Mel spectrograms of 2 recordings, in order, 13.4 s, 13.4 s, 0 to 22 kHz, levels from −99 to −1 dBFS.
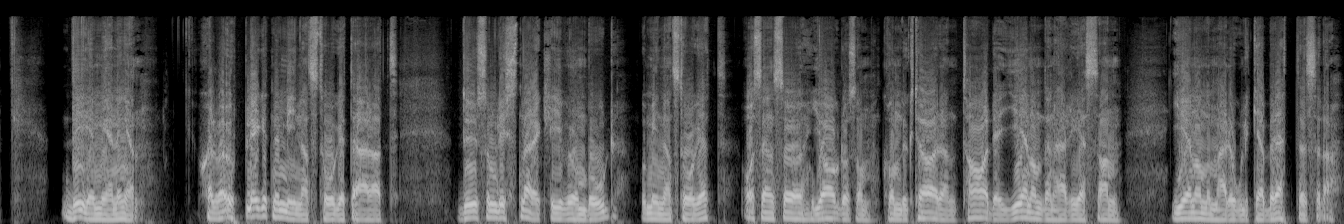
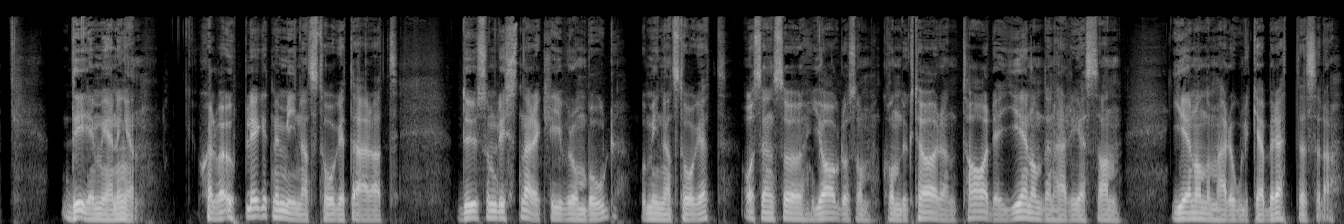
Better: second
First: distortion; heavy; 18% of the sound clipped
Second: none

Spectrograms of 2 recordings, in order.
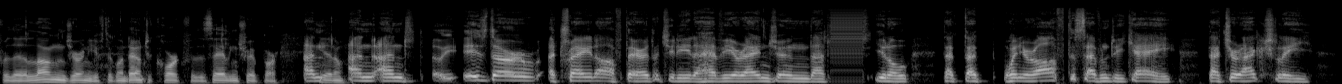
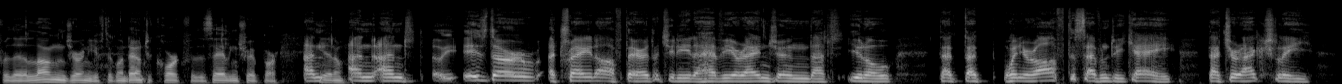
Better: second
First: audio freezing; at 8.5 s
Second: none

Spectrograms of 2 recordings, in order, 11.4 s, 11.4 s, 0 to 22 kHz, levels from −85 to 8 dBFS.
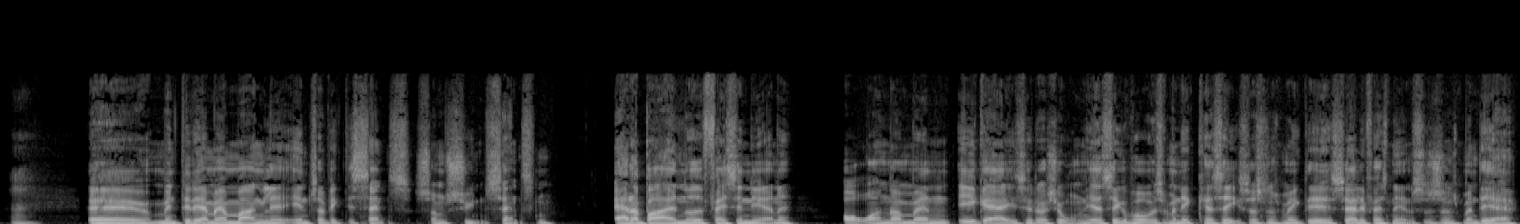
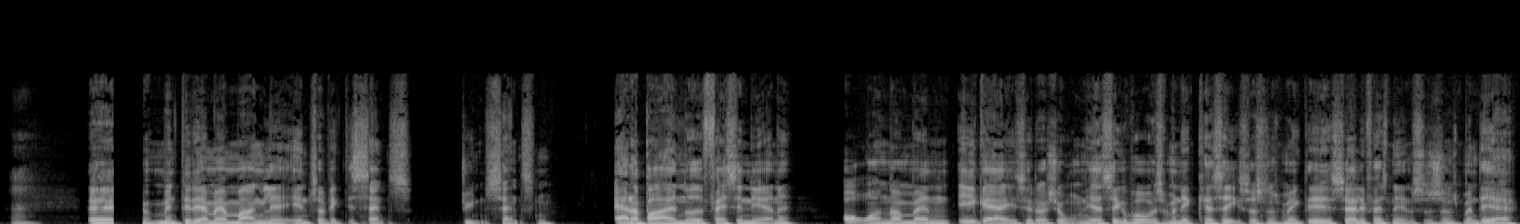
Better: first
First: none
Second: audio cutting out; at 1 s and at 3 s

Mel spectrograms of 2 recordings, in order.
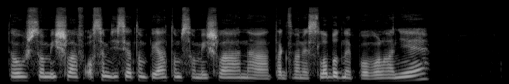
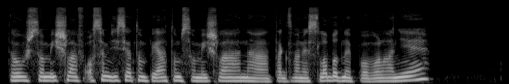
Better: second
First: thin; very; fading below 400 Hz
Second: none

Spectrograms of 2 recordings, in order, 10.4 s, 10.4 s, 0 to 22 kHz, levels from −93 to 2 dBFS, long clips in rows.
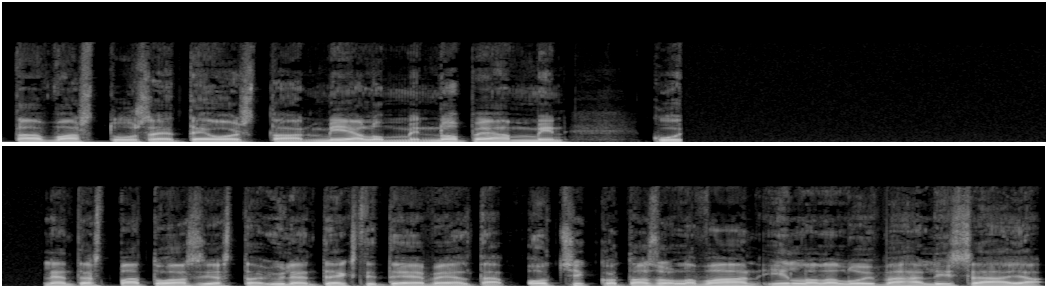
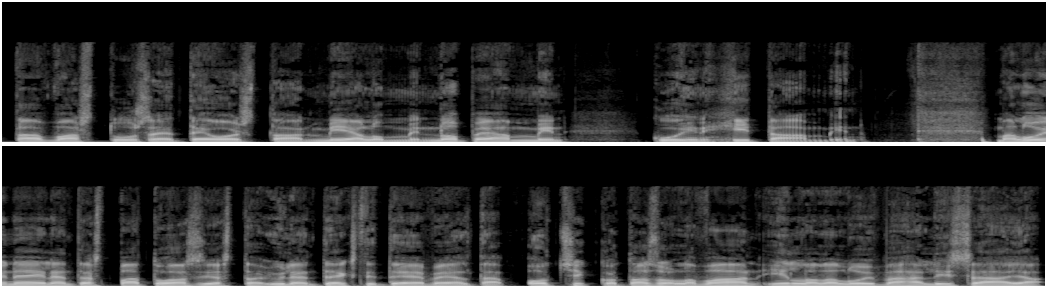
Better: second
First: audio cutting out; at 3.5 s for 2 s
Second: none

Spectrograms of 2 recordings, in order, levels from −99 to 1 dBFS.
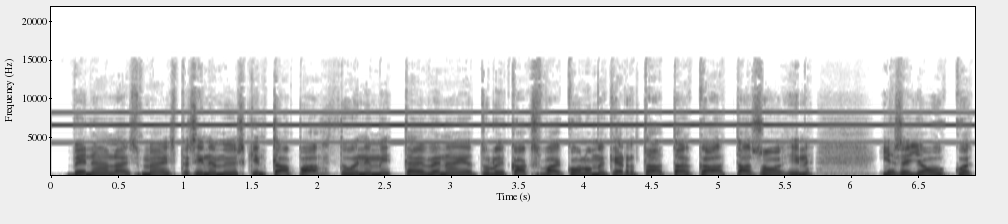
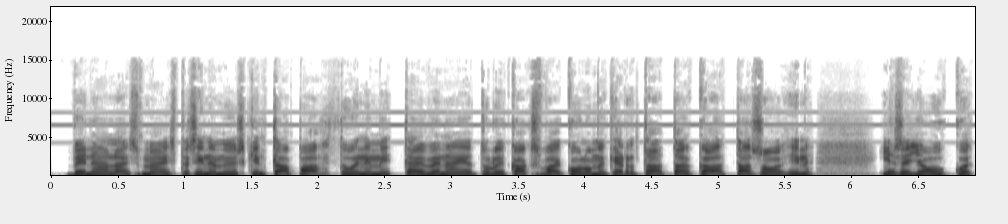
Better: second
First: high-pitched whine; loud; throughout; 6.5 kHz, 10 dB below the speech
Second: high-pitched whine; faint; throughout; 6.5 kHz, 30 dB below the speech

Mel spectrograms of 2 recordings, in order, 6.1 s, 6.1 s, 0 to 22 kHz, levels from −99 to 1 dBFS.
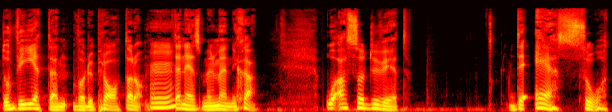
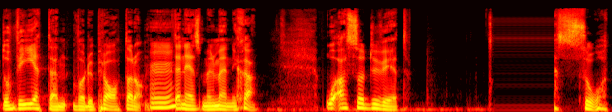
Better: first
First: none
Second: audio freezing; at 5 s for 0.5 s

